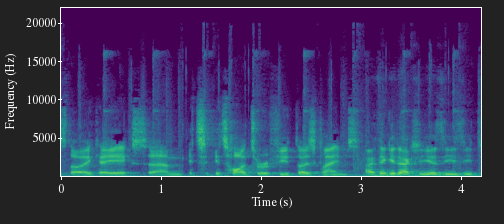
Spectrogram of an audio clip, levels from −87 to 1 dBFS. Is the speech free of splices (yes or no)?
no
